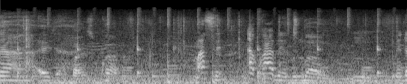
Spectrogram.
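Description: People talking over a steady hiss, with a run of short sharp ticks at fairly even spacing.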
